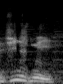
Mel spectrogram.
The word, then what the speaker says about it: Disney: A pronúncia é Disney.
